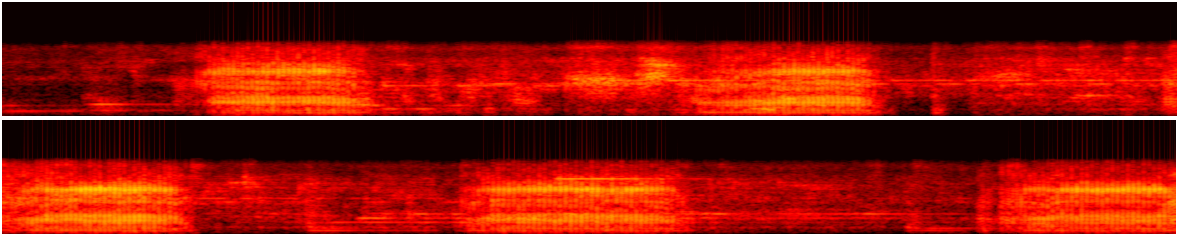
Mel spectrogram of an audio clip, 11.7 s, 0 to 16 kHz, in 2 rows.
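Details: Pet Rosie asleep: loud, rough, rattling snores about every two and a half seconds (about 25 a minute), faint background music; snoring.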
